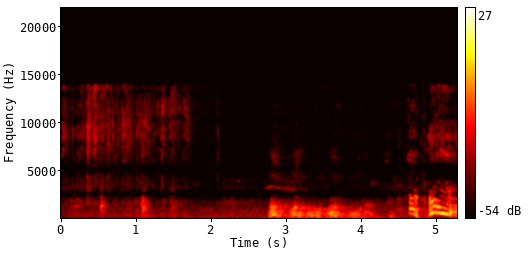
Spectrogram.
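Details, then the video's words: Purebred Husky howling: faint noise at first, then a wavering, harmonic woo-woo howl that rises and falls for about two seconds, ending in a few sharp, yelping upward-arched cries. "Pure Bred Husky Howling"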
